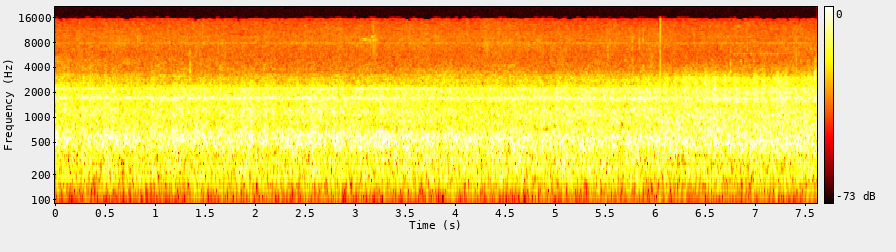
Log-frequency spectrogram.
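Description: Hankyu Kyoto Line electric train running across a steel girder bridge over the river, heard from across the water as a steady rush of wheels on rails.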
